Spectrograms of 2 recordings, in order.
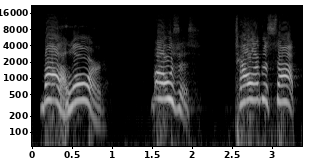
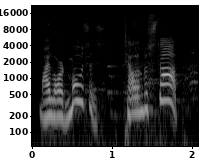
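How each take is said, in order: First: There is a dramatic pause after 'My Lord'. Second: 'My Lord Moses' runs together without a pause.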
